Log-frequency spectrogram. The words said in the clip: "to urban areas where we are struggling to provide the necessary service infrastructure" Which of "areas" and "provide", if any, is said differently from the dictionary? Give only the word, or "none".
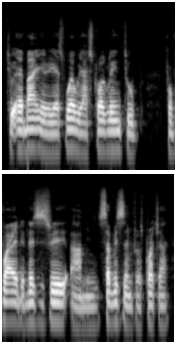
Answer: areas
